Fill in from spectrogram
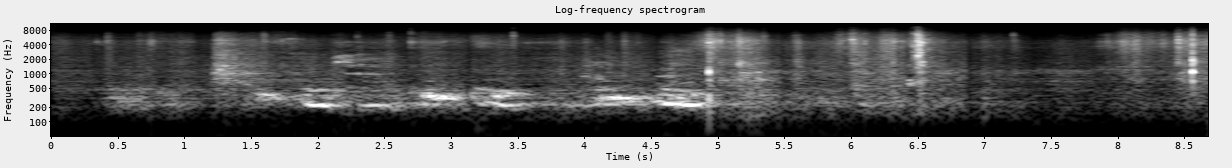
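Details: Angry male modena king pigeon, a fancy domestic breed, performing indoors: a run of low, rolling coos pulses for about three seconds, then fades, with scattered clicks and faint background voices in a small room.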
